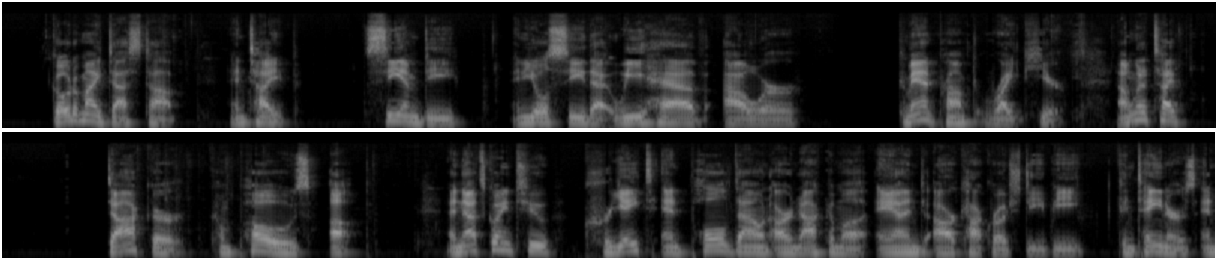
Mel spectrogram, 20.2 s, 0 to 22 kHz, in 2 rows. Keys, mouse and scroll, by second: 0.4 click, 1.3 click, 2.8 Return, 8.6-13.7 drag, 9.4-12.9 typing, 13.1 Return.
